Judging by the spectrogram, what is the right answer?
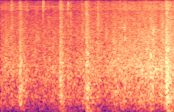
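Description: Rain falling steadily, a dense hiss with soft irregular patters on a surface, close and constant with no voices.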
